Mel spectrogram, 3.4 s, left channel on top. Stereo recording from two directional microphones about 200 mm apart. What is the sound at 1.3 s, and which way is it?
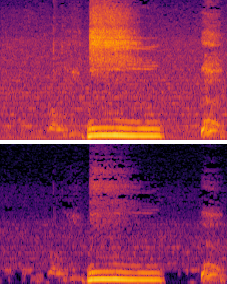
Mantra, 40° left (ahead or behind).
